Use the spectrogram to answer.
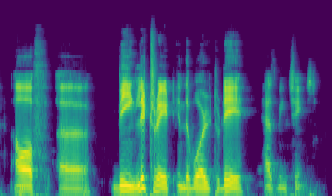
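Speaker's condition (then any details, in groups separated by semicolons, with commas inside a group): No condition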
